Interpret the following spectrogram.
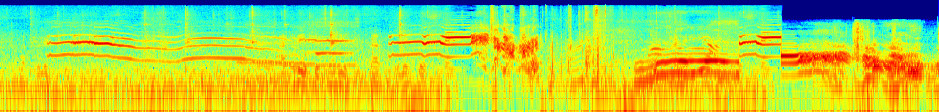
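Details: Stray cats fighting in a Russian city, drawn-out wavering yowls gliding up and down in long harmonic tones, broken by harsh hissing spits around the middle and at the end.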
